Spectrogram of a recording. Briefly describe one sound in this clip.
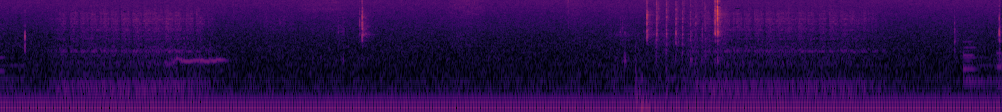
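A small motor vehicle engine hums steadily.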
